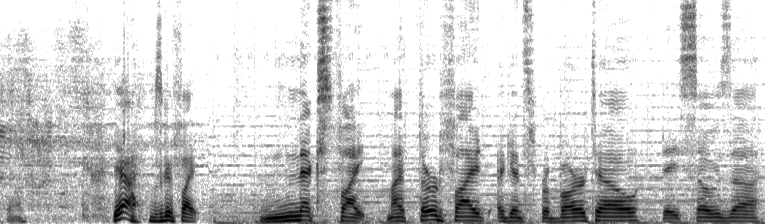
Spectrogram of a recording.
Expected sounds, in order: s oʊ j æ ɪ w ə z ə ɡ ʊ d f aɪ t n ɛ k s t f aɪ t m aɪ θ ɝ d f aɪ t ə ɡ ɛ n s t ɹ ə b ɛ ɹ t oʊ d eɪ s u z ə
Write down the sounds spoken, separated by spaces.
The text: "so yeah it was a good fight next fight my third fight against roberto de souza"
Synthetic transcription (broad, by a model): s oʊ j æ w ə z ə ɡ ʊ d f aɪ t n ɛ k s t f aɪ t m aɪ θ ɝ d f aɪ t ə ɡ ɛ n s t ɹ ə b ɛ ɹ t oʊ d eɪ s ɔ z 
